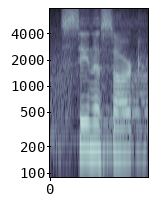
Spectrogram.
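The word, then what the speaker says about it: coenosarc: Sinasark, Senasark, Sinosark.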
